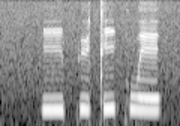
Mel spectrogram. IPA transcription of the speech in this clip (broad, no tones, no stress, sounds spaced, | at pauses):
i p y t i k w e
